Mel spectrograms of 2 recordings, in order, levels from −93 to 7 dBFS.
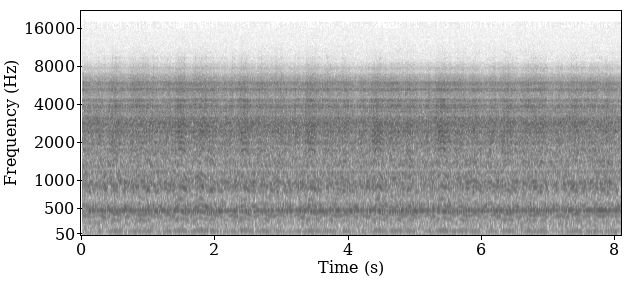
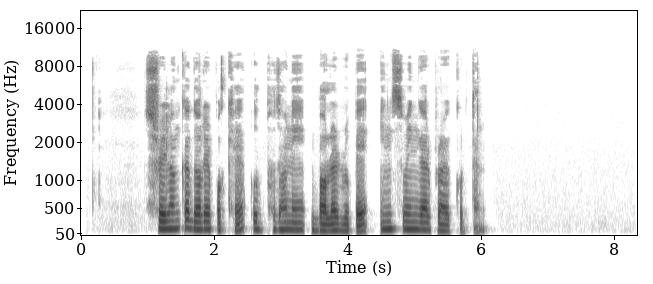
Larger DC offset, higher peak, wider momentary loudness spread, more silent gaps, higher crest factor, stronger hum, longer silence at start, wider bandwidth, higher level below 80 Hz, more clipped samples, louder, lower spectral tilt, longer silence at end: neither; about the same, -10 dBFS vs -8 dBFS; second, 2 LU vs 9 LU; neither; about the same, 18 dB vs 20 dB; neither; second, 0 s vs 0.95 s; first, 18 kHz vs 11 kHz; about the same, -60 dBFS vs -60 dBFS; neither; about the same, -24 LUFS vs -25 LUFS; second, 0 dB/octave vs -6 dB/octave; second, 0 s vs 2.3 s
